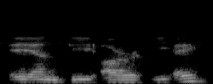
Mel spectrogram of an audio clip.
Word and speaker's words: Andrea: do a youtube search for for andrea a-n-d-r-e-a but but pronounce it andrea because that's the way to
